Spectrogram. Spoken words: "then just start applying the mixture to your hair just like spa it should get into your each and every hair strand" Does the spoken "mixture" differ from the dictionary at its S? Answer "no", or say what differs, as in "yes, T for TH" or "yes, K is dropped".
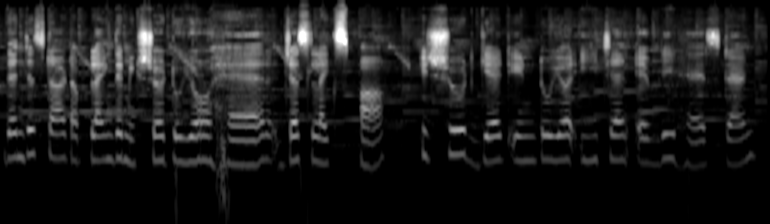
no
